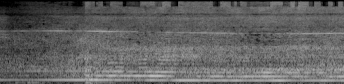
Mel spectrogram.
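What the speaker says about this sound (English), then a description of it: "I'm using kind of an older 220 piece of sandpaper that's been used, because I don't want to leave any scratch marks with this palm sander on these panels." A palm sander runs steadily while sanding panels with a worn, previously used sheet of 220-grit sandpaper, giving a continuous close whirring drone that grows slightly louder and holds without pause.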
